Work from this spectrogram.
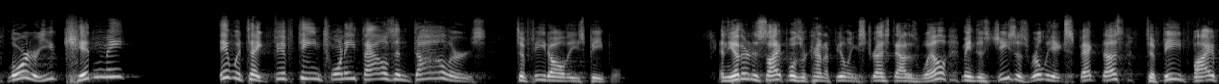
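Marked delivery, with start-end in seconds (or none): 0.1-6.2 disbelief. Retold or imitated. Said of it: "he says".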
